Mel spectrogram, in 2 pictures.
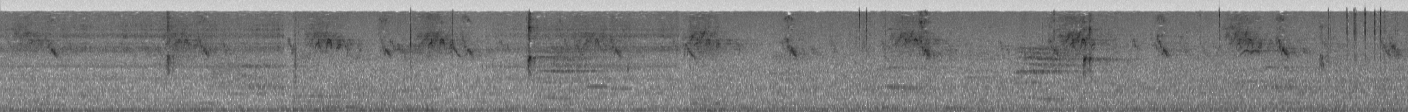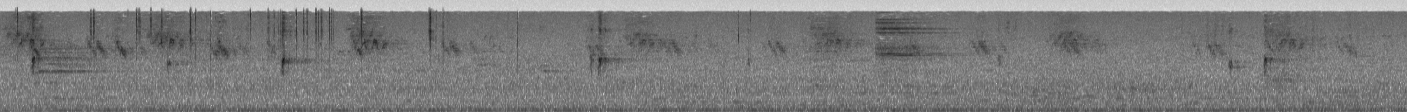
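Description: Many birds chirping, with short overlapping calls scattered throughout, over a steady low hum.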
